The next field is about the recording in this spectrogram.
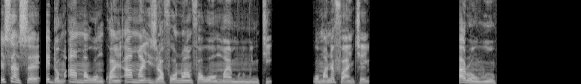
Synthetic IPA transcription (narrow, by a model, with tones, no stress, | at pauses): ɛ˦sã˦n˨sɛ˦ɛ˦dɔ̃˨mã˦mã˦wɔ̃˨ŋ̩˨kʷʰã˦nã˦mã˦i˦s̬ɾa˨lfʊ˦ɔ˦nʊ̃˦ã˦m̩˦fa˦wɔ̃˨n˦mã˨mũ˨nũ˨m̃˨n̩˨tʰi˦ | wʔɔ˨mã˨nɪ̃˦faː˨ɲ̩˨t͡ɕʰɛ̃˦n | a˦ɾɔ̃˨nwu˦o˦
